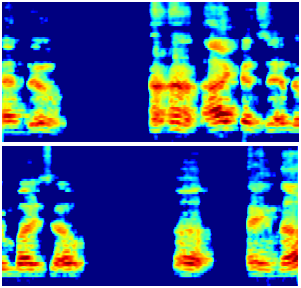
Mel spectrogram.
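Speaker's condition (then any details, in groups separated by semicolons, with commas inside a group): ALS; onset in hands and arms, tracheostomy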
